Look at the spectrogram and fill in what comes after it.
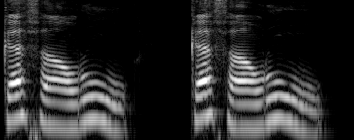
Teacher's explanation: كفروا نفخم هذه الراء لانها مضمومه وننتبه لترقيق الكاف والفاء لا تفخم مع الراء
